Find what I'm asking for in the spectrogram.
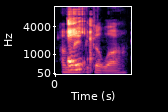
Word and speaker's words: amygdala: Is that how you say it? – Amygdala. – Amygdala. – I also would like for everyone in the audience to know that I'm guessing based off of her pronunciation. – No, you're right. It's amygdala.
